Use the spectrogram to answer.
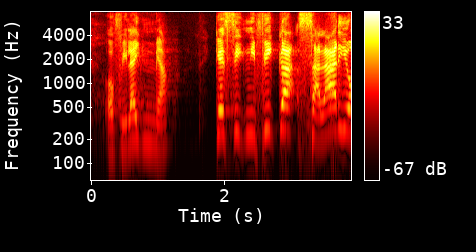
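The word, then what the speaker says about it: ὀφείλημα: aquí aparece una palabra del griego que se pronuncia ophileimia, que significa salario o pago.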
